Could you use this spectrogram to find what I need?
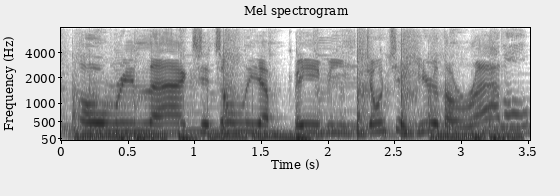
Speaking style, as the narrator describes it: His companion laughed

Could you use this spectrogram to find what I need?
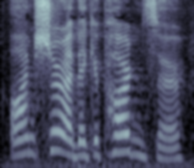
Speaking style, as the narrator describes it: exclaimed the little woman, seeing that she had made some awful mistake

